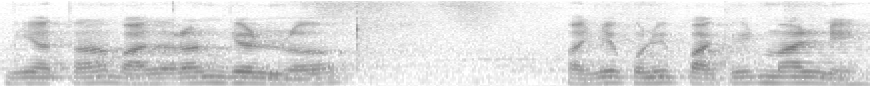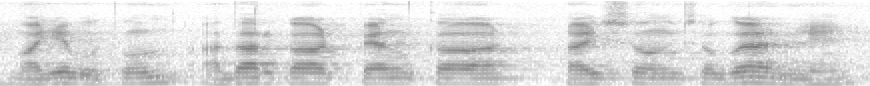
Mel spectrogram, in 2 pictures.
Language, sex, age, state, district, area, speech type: Goan Konkani, male, 45-60, Goa, Pernem, rural, spontaneous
